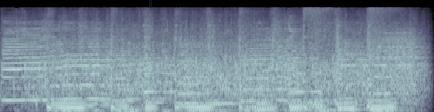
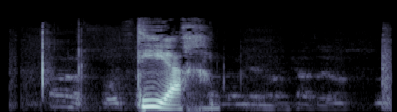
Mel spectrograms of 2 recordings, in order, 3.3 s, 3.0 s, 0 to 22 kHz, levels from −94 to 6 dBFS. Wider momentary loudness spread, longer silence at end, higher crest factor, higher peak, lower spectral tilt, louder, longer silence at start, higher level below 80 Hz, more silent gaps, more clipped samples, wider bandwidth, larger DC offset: second, 1 LU vs 19 LU; second, 0 s vs 1.4 s; second, 12 dB vs 20 dB; about the same, 0 dBFS vs -2 dBFS; about the same, -4 dB/octave vs -5 dB/octave; first, -12 LUFS vs -17 LUFS; second, 0 s vs 1.05 s; first, -28 dBFS vs -58 dBFS; neither; neither; first, 16.5 kHz vs 10.5 kHz; neither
